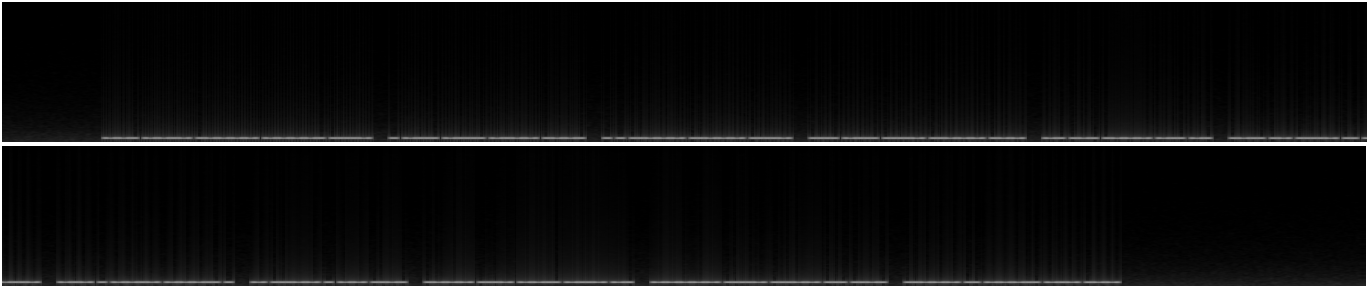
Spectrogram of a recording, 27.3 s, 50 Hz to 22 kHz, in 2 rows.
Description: Morse code, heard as a keyed tone, machine-sent, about 36 wpm, 710 Hz. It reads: GQ194 EB6YP EE224 HB42W NRJDN LA4IX KEQ8E T3EMF JVZXN 043SF 2I8KW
